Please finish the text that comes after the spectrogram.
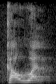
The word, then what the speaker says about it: coeval: Coeval. C-O-E-V-A-L. Pronunciation is coeval.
